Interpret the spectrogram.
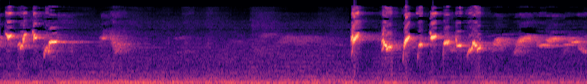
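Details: Sunning wild red-whiskered bulbul from Ratchaburi, Thailand, singing to teach young birds and invite them to answer: a brief chirpy phrase first, then a long rapid run of about eight lively, whistled notes.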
